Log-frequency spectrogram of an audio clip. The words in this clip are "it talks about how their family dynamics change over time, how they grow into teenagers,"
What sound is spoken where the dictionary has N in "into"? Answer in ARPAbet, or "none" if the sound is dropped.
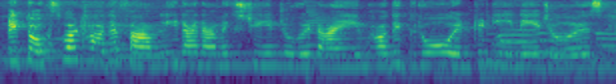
N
